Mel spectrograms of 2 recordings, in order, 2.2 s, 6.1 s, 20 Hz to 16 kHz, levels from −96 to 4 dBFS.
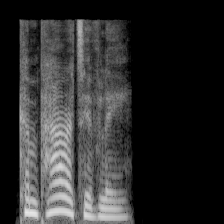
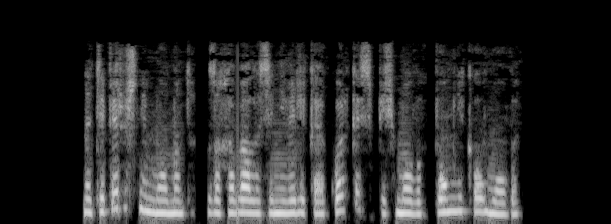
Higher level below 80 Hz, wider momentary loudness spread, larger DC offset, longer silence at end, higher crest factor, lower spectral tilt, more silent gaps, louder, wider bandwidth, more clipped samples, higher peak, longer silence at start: first, -50 dBFS vs -58 dBFS; about the same, 9 LU vs 9 LU; neither; about the same, 0.95 s vs 0.9 s; about the same, 14 dB vs 18 dB; second, -5.5 dB/octave vs -7 dB/octave; second, none vs 2.00-2.07 s, 4.28-4.35 s; first, -16 LUFS vs -19 LUFS; first, 12 kHz vs 7.8 kHz; neither; about the same, -4 dBFS vs -2 dBFS; second, 0.2 s vs 0.85 s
